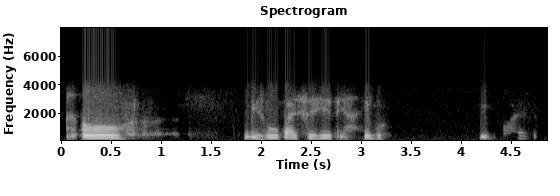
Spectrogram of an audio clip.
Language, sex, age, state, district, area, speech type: Assamese, male, 18-30, Assam, Charaideo, rural, conversation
